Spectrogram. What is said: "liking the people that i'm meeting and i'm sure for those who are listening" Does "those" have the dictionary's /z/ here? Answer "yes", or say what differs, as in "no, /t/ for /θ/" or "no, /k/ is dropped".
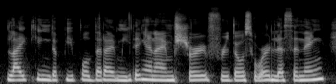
no, /s/ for /z/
